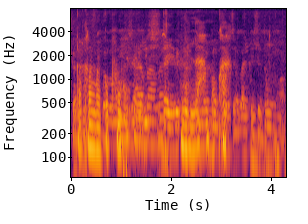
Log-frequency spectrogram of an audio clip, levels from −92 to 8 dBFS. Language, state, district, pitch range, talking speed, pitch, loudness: Kokborok, Tripura, Dhalai, 120-140 Hz, 70 wpm, 125 Hz, -18 LUFS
